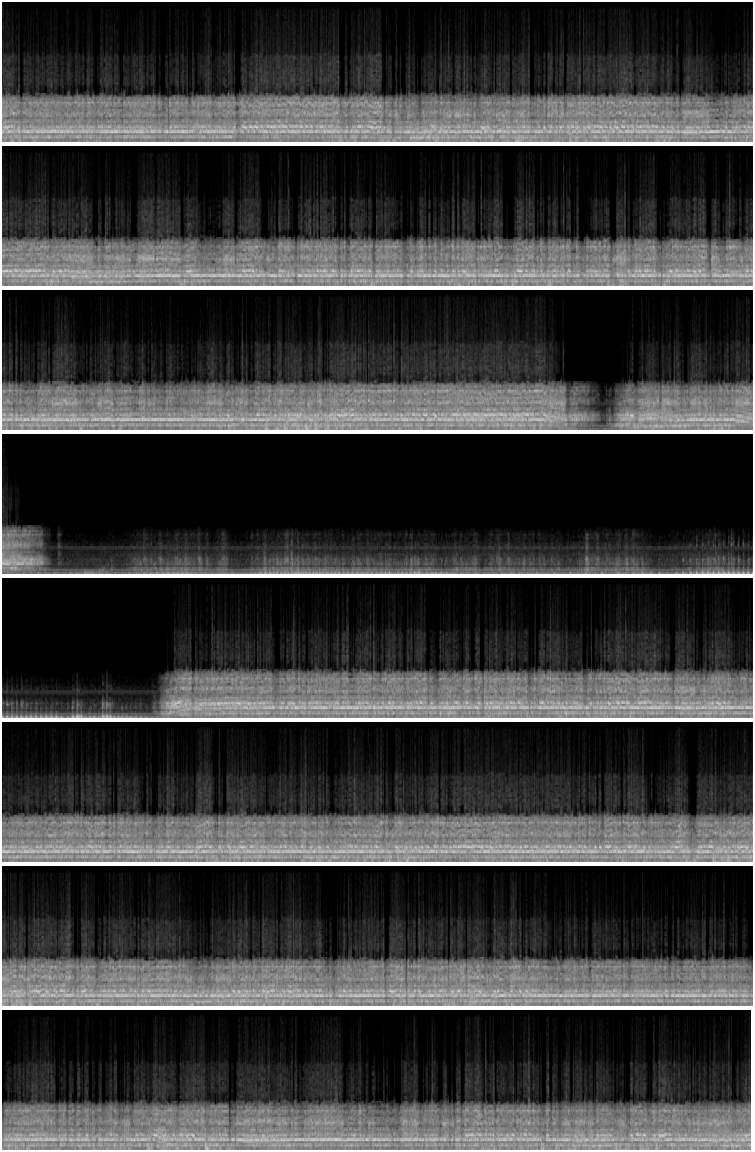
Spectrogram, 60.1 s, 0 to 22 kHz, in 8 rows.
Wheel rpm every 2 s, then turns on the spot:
230, 230, 220, 220, 220, 240, 230, 230, 230, 220, 150, 50, 30, 30, 20, 20, 210, 230, 230, 230, 230, 230, 230, 230, 230, 240, 240, 230, 230, 230.
24-30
